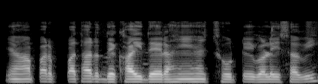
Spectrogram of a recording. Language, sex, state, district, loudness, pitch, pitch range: Hindi, male, Chhattisgarh, Balrampur, -20 LUFS, 125 Hz, 120-125 Hz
